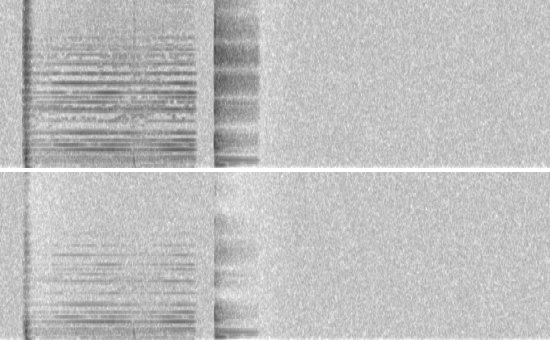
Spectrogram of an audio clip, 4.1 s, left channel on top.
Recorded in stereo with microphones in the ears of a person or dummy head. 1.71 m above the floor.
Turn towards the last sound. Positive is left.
turn(degrees=75)  # may be behind; listen again after turning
